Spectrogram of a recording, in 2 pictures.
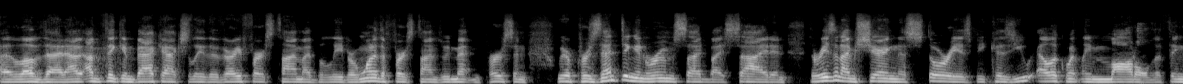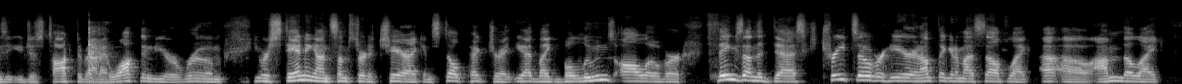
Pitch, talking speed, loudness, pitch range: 130 Hz, 235 wpm, -20 LUFS, 120-145 Hz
